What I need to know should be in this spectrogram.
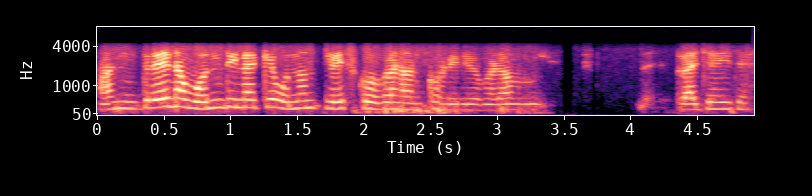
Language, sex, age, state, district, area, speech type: Kannada, female, 18-30, Karnataka, Kodagu, rural, conversation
